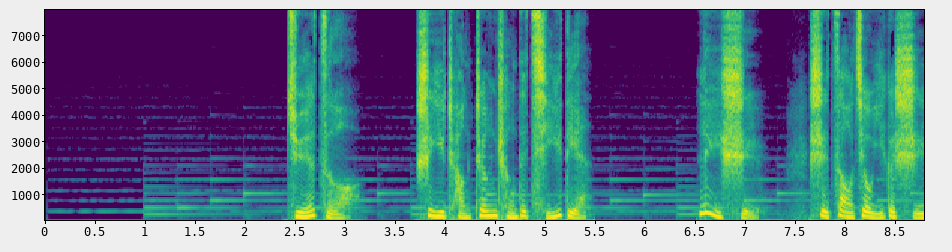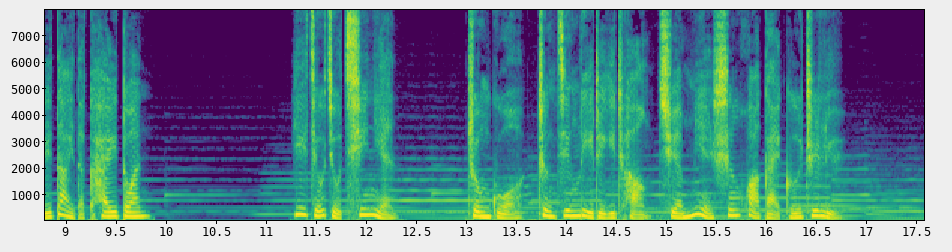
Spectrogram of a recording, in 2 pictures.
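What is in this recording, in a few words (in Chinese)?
纪录片企业发展; 东旭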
